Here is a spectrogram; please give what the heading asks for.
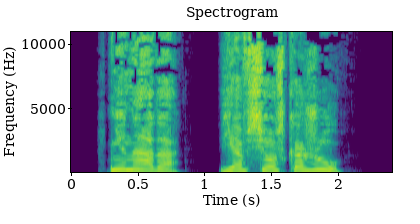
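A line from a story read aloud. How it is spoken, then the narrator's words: Terrified scream. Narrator (Russian): закричал он с расширившимися от ужаса глазами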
